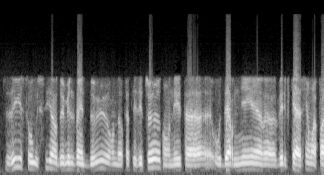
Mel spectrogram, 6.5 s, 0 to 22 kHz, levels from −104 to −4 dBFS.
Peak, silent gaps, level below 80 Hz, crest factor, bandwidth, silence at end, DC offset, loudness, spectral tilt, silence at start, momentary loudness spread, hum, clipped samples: -4 dBFS; none; -64 dBFS; 12 dB; 9.4 kHz; 0 s; under 0.1%; -16 LUFS; -6 dB/octave; 0.1 s; 6 LU; none; under 0.1%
